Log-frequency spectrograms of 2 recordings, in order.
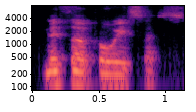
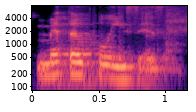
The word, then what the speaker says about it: mythopoesis: So you do pronounce the E. Hmm? I wasn't pronouncing the E. Okay. Say it one more time, please. Mythopoesis. Mythopoesis.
